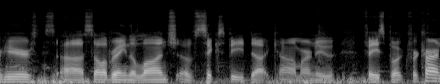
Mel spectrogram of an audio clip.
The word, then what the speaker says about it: SickSpeed: And that's spelled SIKSPEED. That's it. Because it can sound like six, right, but it's SIK, right? Right. Sick as in sick fast, sick hot.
